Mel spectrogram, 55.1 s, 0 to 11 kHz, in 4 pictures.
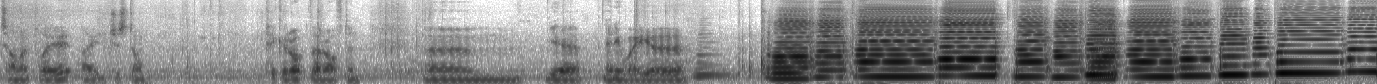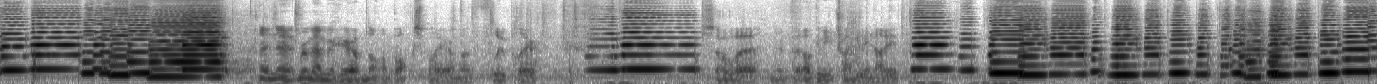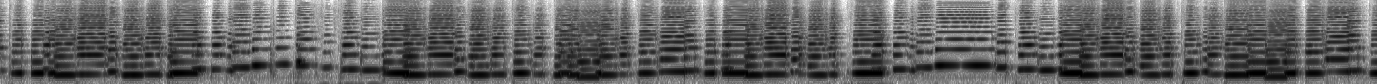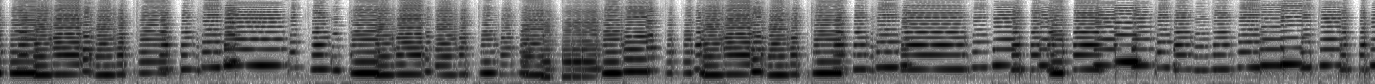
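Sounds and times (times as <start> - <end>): accordion playing lively tune: 6.9 - 16.2, 19.6 - 20.8, 22.9 - 55.0.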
